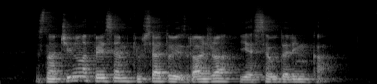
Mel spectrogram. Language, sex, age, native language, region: Slovenian, male, 18-29, Slovenian, Drava region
